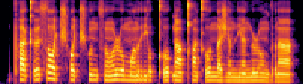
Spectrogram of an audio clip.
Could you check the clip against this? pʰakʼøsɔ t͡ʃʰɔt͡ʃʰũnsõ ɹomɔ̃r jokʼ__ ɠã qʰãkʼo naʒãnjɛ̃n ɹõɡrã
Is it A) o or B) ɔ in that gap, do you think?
A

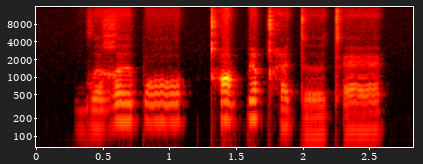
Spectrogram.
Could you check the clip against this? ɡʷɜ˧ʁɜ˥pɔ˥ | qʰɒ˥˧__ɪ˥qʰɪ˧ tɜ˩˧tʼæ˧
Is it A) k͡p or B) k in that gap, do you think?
A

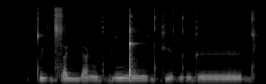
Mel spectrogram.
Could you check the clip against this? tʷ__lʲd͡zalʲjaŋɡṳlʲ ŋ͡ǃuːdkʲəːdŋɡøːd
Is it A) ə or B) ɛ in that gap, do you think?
A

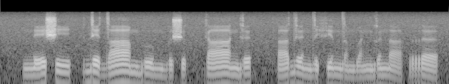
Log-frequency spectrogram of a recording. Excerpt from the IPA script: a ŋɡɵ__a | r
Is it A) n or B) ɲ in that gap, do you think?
A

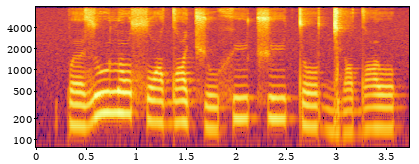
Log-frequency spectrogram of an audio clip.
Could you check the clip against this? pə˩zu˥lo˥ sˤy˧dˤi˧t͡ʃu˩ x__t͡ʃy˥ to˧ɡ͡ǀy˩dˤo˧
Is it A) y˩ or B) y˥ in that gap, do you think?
B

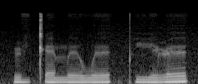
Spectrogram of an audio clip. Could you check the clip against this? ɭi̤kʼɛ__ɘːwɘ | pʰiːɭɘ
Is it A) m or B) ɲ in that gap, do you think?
A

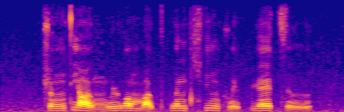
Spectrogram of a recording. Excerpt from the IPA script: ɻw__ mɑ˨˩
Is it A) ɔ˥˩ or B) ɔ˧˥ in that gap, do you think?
A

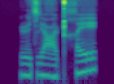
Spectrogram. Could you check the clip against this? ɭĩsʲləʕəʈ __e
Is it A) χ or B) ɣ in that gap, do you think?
A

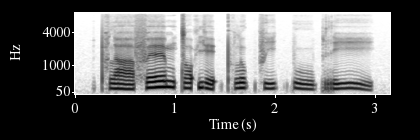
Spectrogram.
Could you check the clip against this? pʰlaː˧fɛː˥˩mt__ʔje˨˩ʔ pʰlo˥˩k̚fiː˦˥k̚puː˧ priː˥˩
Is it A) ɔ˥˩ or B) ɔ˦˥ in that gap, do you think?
B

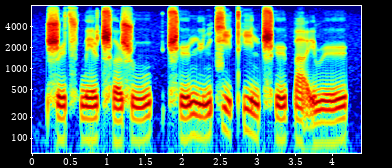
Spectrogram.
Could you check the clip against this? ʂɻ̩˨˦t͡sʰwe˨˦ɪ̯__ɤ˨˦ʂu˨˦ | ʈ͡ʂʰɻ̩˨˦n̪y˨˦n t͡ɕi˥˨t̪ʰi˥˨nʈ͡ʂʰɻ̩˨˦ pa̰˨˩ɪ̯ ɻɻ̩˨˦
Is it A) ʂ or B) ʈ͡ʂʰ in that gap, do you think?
B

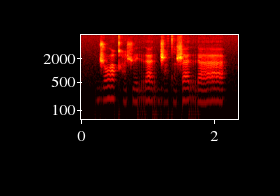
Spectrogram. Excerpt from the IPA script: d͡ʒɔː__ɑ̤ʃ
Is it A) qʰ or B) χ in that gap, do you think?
A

